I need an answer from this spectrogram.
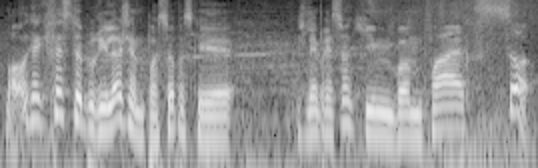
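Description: A young man with a Quebec French accent giving live gameplay commentary in an animated, self-mocking way, swearing casually. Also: medium pitch, moderate pace, soft background music. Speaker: live streamer. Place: at work.

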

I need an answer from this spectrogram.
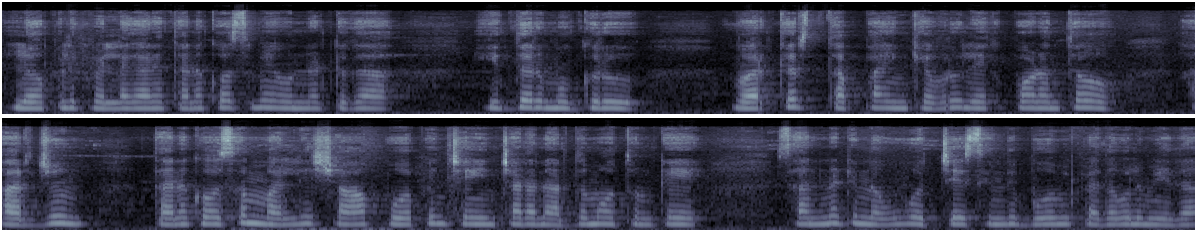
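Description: A woman narrating a romance audio story as its storyteller, reading in an even, gentle way. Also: a little high, brisk.

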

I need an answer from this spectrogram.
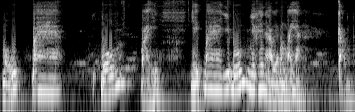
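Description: A man teaching a casual video math lesson, often checking in with the viewers and slowing down to spell out numbers. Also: medium pitch, big pitch swings, dark tone.

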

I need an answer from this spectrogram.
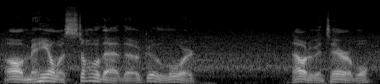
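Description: A man hosting a gaming video, giving excitable let's-play commentary, yelling, laughing and trash-talking his opponent. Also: lowish voice, brisk, noisy background. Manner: laughs often.

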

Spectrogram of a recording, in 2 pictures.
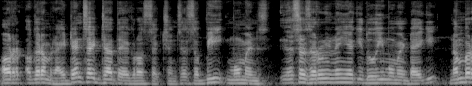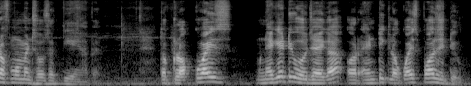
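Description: A man's voice: on the high side, lively intonation, normal speed, mellow, slight background noise. A young Indian man giving an engineering lecture, explaining step by step with frequent fillers. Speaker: engineering teacher. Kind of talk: whiteboard-style lecture, mixing Hindi and English. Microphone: voice-over recorded over a handwritten sheet filmed from above.

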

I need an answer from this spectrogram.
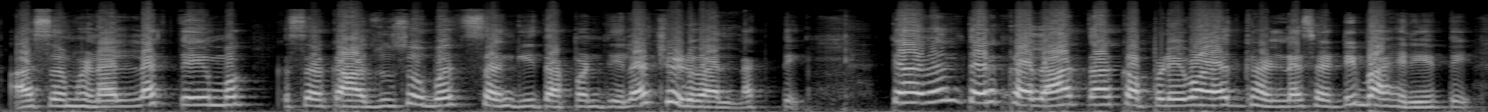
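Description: A woman's voice: on the high side, normal speed. A woman casually retells a TV serial episode, acting out the characters' lines as she goes. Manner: lively storytelling, acting out characters' lines in quotes. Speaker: serial recap narrator.

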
